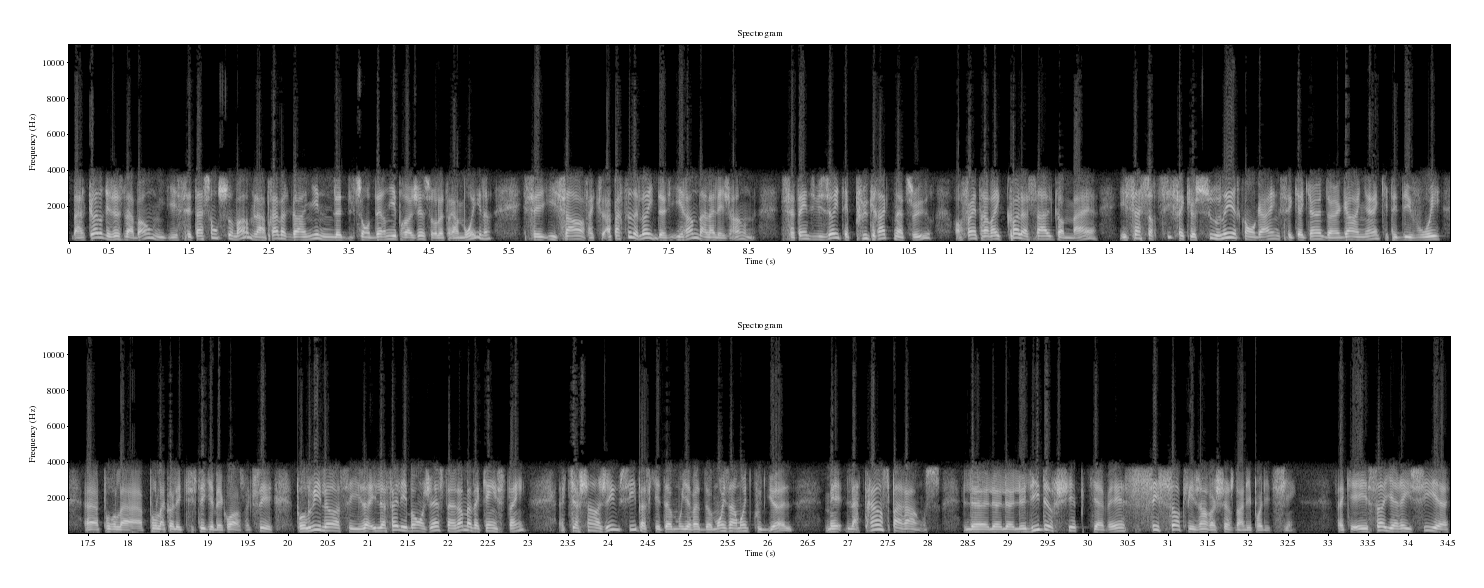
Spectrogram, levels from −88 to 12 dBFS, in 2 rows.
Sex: male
